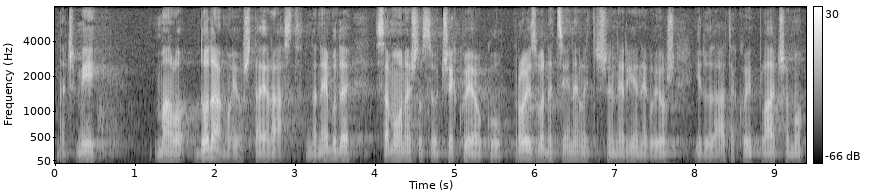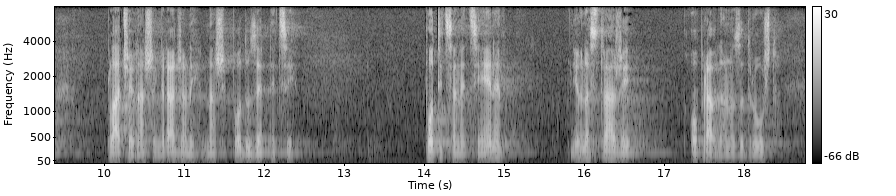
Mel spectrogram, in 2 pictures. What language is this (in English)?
Croatian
